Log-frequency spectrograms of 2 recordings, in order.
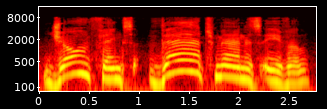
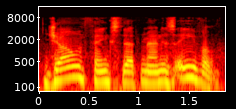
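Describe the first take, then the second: First: The word 'that' is full and stressed. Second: The word 'that' is reduced and unstressed. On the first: "لكن إذا قرأناها بالطريقة هذه" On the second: "هذه الجملة تعني أنه كل البشر أشرار"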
